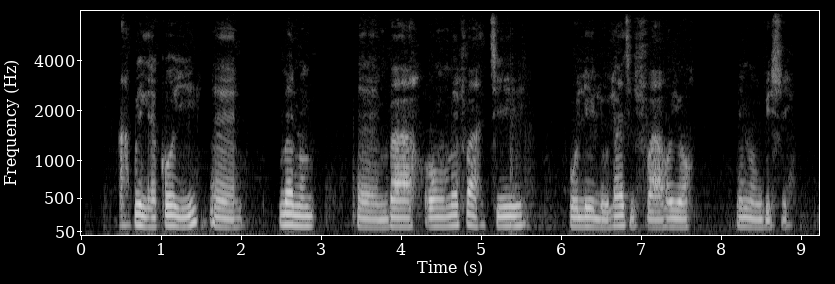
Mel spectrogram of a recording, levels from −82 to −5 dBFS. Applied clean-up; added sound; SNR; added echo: neural separator model SepFormer DNS4.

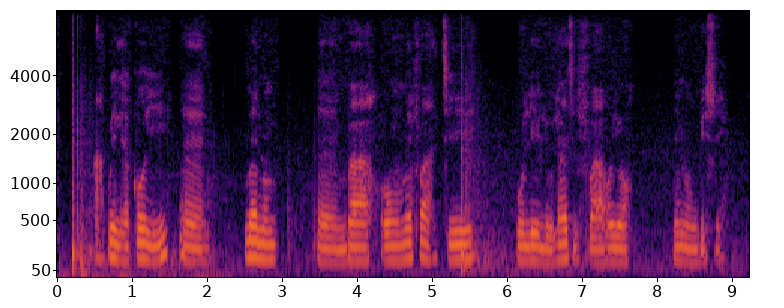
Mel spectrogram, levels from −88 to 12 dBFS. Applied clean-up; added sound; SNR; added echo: none; Fireworks; 15 dB; none.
